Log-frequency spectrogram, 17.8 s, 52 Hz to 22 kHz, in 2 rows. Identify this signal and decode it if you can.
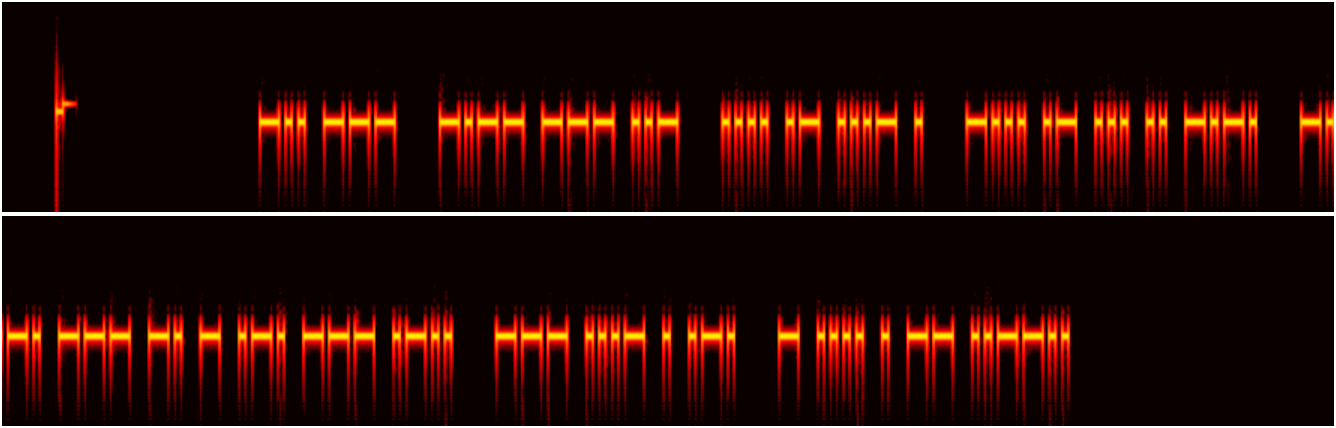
Morse code, heard as a keyed tone, about 28 wpm, 700 Hz. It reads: DO YOU HAVE BASIC CONTROL OVER THEM?
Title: Sentences from Top 1000 Words - Review Part 3 - 28wpm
